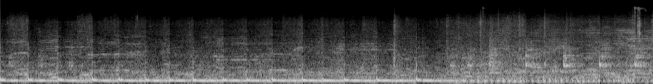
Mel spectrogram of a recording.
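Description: A steady low drone with a regular pulse about three times a second, which stops about four and a half seconds in, over the chatter of a crowd.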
